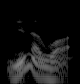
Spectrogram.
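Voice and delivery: low, hushed, knowing delivery; soft, low and pointed; sly parrot punchline. Acted. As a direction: drop it down quiet for the punchline. Parrot's sly punchline after scolding.

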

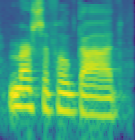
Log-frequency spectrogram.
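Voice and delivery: ordinary talk

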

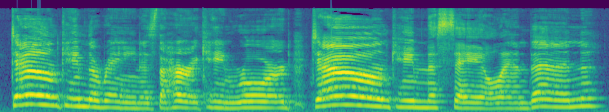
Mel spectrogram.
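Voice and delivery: loud, weighty hit on each "Down"; dramatic story narration. A narrator's reading. Reader tells of the hurricane striking, dramatic narration. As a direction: build suspense, leave it hanging. Reads a picture book.

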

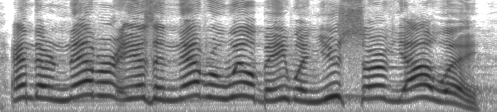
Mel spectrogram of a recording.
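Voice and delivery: loud, high-pitched preaching at full force; full-throated pulpit shout; impassioned preaching. Real, not acted.

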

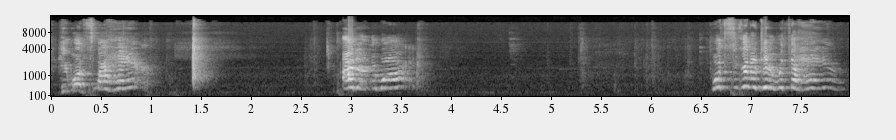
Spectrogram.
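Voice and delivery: high, loud whiny wail; distraught whining. Acted. Wronged wife wailing about her husband, high whiny complaint.

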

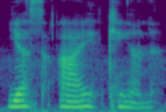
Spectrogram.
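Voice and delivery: very slow, soft whisper; defiant whisper. A narrator's reading. Jonathan answering Sebastian's doubt, slow defiant whisper. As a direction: whisper it slowly, word by word.

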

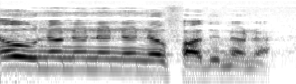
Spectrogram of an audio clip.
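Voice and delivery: panicked refusal. Retold or imitated. Panicked boy refusing to serve.

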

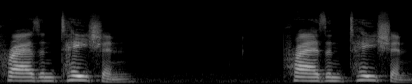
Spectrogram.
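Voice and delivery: "presentation" slow, pre lightly stressed, TA main; secondary stress on pre. Shown as a demonstration. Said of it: "trọng âm phụ, rơi vào từ pre". (đọc chậm "presentation", nhấn phụ vào "pre")

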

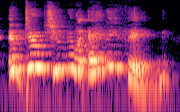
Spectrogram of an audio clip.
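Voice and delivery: very high, loud, exasperated cat voice. Acted. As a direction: scold the frog like an exasperated know-it-all.

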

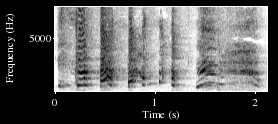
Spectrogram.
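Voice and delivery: very high squealing laugh; giddy shrieking laughter; high giggle. Real, not acted.

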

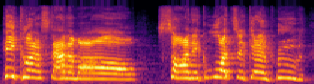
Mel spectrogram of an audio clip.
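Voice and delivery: slow, loud hype announcer; announcer commentary. Acted. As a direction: call the finish like a sportscaster.

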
